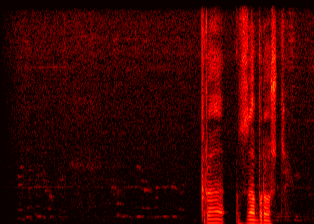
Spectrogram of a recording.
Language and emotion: Russian, neutral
